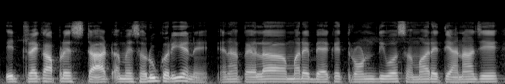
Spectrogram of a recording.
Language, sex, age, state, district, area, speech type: Gujarati, male, 18-30, Gujarat, Ahmedabad, urban, spontaneous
